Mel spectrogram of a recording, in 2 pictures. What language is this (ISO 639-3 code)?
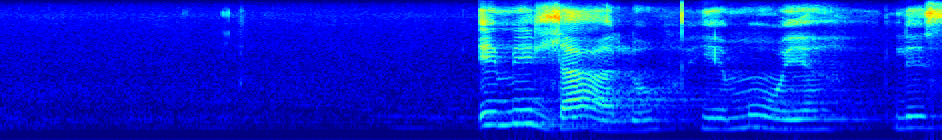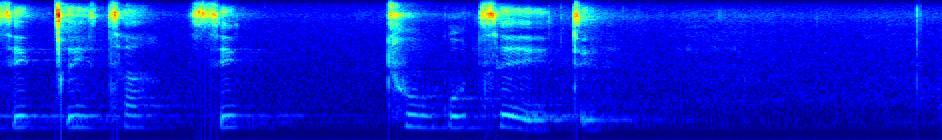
ssw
